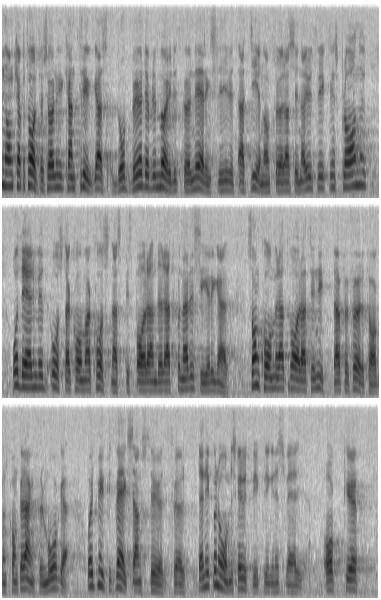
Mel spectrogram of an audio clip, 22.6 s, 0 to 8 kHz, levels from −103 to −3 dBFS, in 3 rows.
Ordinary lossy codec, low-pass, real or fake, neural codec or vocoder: none; 7.2 kHz; fake; vocoder, 22.05 kHz, 80 mel bands, WaveNeXt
